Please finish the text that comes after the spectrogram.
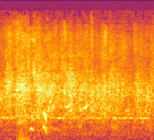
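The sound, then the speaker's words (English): In a church, an audience applauds a woman invited up to the front, with steady, dense clapping that fills the whole stretch at an even level, with a faint voice briefly audible underneath. “Yeah, you can clap for her.”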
